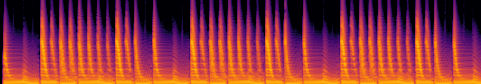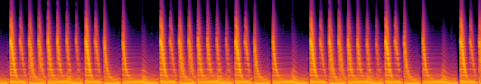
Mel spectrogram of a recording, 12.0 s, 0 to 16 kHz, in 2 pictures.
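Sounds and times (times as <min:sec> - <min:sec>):
sub bass groove: 0:00.0 - 0:12.0.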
